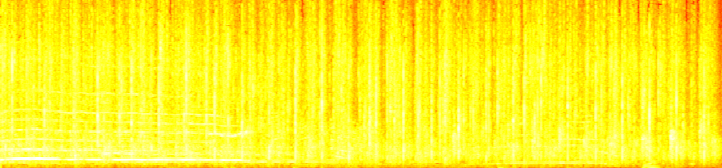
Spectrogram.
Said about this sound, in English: I just wanted to give a real rousing applause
